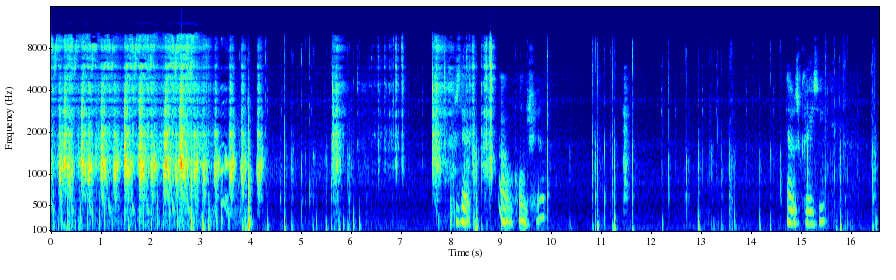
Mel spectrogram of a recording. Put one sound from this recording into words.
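Footsteps patter quickly along the ground.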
